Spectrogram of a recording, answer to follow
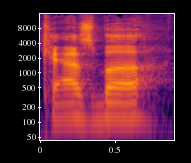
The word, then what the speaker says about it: Casbah: itself might be pronounced casbah casbah casbah I don't know if you really pronounce the B but that's the name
